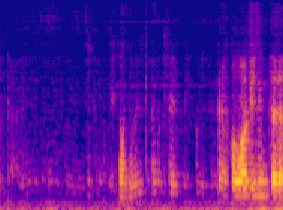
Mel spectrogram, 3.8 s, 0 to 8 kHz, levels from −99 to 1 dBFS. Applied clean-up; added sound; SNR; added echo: neural mask model DeepFilterNet 3.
